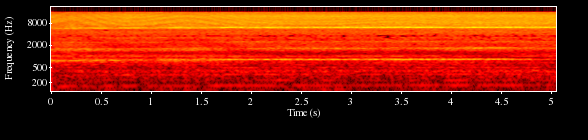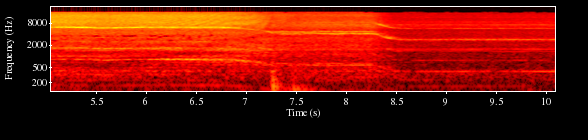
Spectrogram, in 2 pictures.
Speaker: 자 이렇게 뒤집어지지 않고 드론이 낮은 고도에서 일단 정상적으로 뜨면은 세팅이 정 으로 된 겁니다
